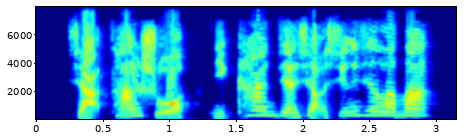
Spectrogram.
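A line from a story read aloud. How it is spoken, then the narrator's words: Loud. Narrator (Chinese): 青蛙说什么话都那么大声音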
